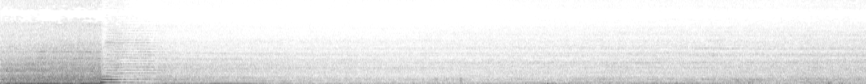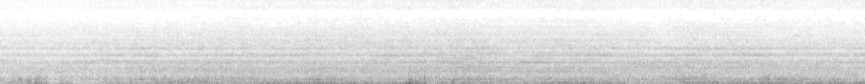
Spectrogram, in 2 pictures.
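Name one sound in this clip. Heavy freight wagons rumble and clatter steadily over the rails.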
